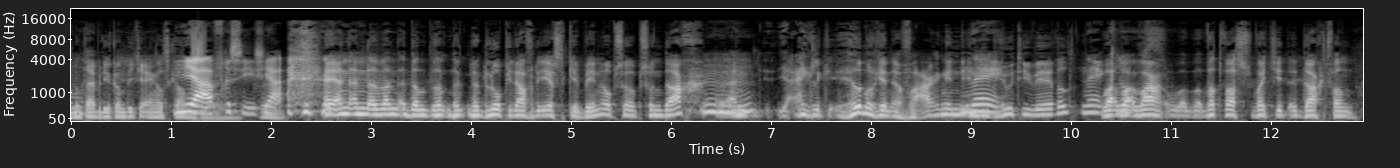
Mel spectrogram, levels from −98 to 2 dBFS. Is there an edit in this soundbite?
no; 0 cuts

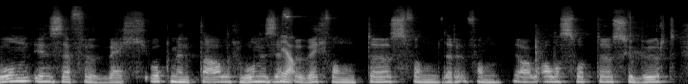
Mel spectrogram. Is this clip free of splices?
no; 2 cuts; at 3.3 s, 4.4 s

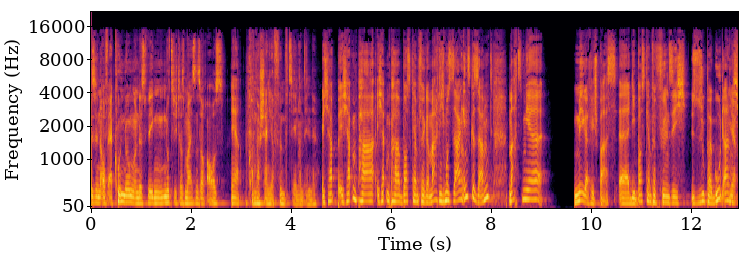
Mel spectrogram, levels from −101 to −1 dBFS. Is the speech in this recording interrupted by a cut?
no; 0 cuts

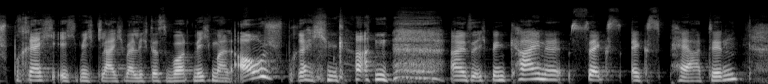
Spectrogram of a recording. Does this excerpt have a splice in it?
no; 0 cuts

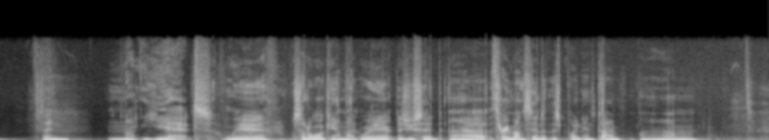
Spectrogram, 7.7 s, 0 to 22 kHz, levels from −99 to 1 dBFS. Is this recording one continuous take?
yes; 0 cuts

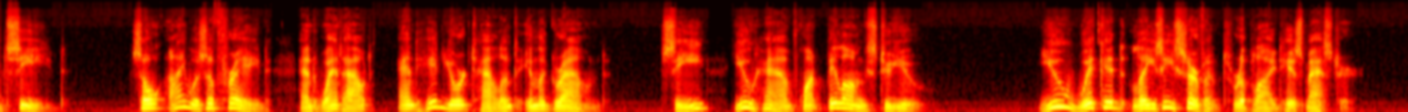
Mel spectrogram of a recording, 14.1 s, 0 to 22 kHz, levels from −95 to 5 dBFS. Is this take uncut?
yes; 0 cuts

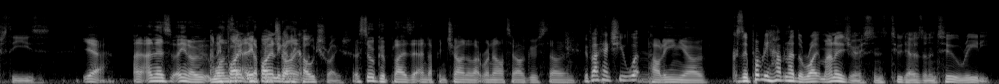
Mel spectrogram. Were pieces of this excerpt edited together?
no; 0 cuts

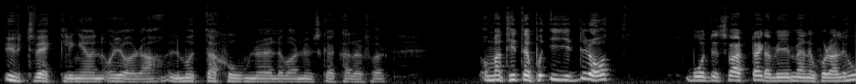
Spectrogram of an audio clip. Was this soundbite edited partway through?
yes; 1 cut; at 7.6 s

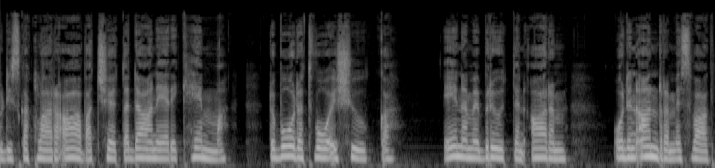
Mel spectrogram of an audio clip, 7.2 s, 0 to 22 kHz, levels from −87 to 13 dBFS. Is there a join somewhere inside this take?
no; 0 cuts

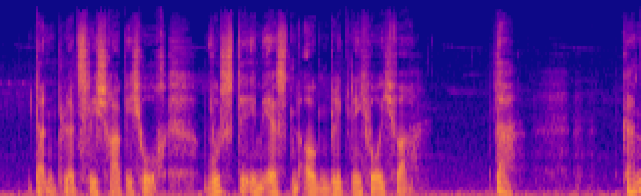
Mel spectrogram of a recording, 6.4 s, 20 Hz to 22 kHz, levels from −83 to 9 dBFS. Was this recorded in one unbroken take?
yes; 0 cuts

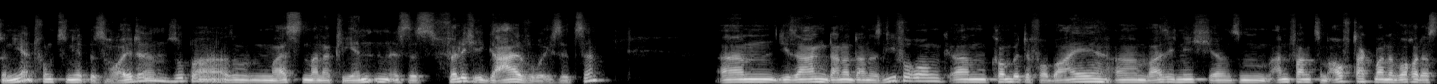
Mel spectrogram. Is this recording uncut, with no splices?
yes; 0 cuts

